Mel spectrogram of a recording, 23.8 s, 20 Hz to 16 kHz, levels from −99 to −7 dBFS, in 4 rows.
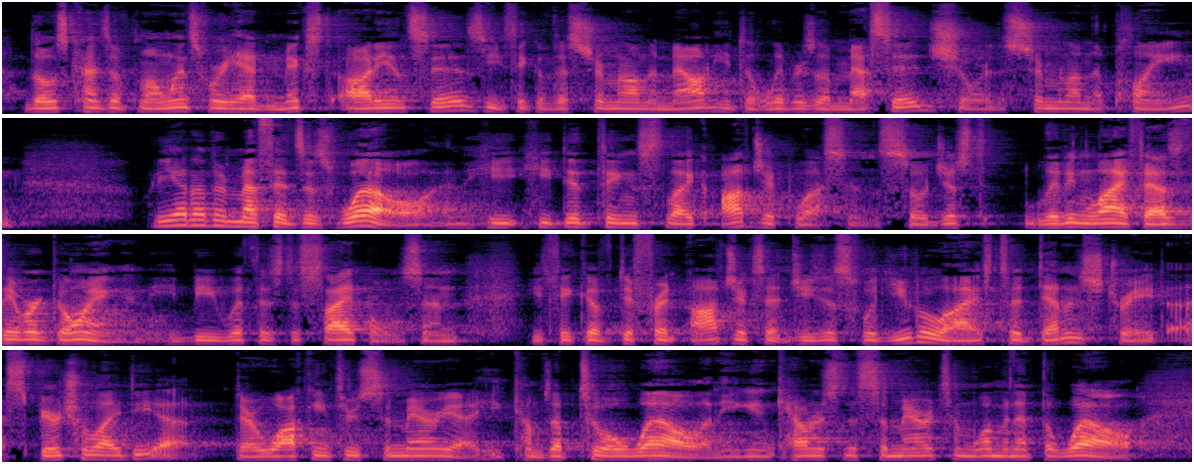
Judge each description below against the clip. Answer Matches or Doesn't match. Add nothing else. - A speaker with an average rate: Doesn't match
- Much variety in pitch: Doesn't match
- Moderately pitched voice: Doesn't match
